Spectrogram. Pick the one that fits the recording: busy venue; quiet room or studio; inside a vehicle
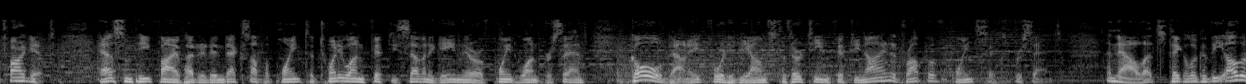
busy venue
